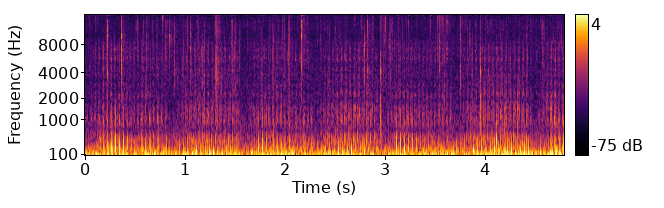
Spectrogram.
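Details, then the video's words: Cat's deep rhythmic purring close up, each inhale-exhale pulse lasting roughly 0.7 seconds, with sharp wood-fire crackles sprinkled over the steady rumble. "Purring Cat with Cozy Crackling Fireplace Sound"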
